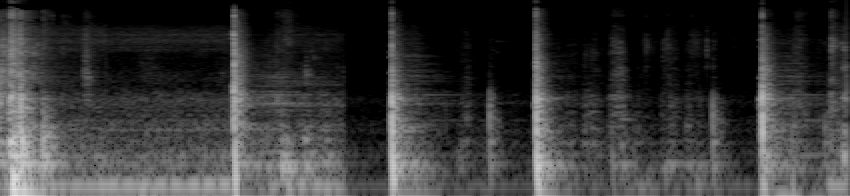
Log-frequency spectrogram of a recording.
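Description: A cleaver chopping a raw chicken into pieces on a wooden chopping board: five sharp chops about a second apart.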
